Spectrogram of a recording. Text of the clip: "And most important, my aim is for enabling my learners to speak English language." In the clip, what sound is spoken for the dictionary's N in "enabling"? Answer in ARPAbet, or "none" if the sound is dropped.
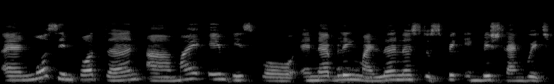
N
